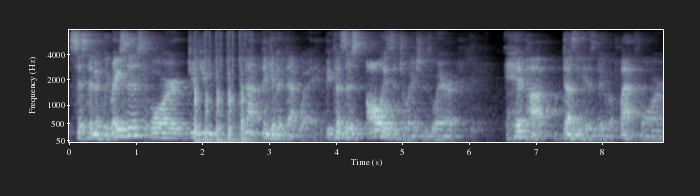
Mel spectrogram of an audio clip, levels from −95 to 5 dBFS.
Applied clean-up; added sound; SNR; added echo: none; Knock; 4 dB; reverberation time 0.9 s.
